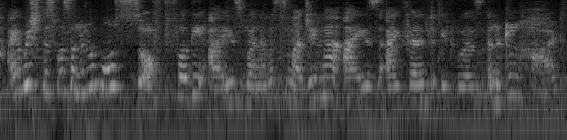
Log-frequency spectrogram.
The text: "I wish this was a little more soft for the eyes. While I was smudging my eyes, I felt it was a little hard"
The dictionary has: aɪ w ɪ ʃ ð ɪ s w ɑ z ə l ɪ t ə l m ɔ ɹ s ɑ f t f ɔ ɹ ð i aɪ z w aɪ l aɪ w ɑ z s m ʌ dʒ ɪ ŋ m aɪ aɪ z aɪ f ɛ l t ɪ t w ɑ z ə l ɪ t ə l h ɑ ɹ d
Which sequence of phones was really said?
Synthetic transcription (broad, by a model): aɪ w ɪ ʃ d ɪ s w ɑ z ə l ɪ t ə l m ɔ ɹ s ɑ f t f ɔ ɹ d i aɪ z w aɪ n aɪ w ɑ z s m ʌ dʒ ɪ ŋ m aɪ aɪ z aɪ f ɛ l t ɪ t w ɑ z ə l ɪ t ə l h ɑ ɹ d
